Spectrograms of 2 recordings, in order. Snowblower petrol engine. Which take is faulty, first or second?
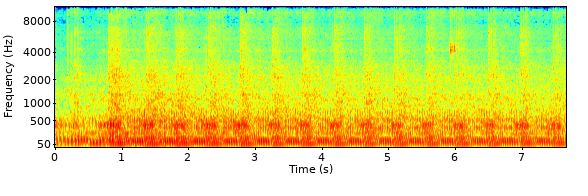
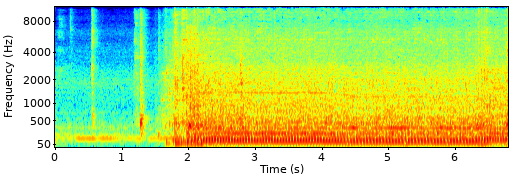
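first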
